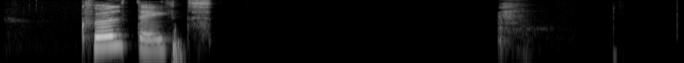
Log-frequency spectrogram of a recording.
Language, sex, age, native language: Icelandic, female, 12, Icelandic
